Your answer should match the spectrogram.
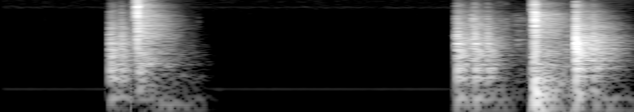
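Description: A door thuds as someone comes into a new studio: one dull knock, a pause of over a second, then a cluster of heavier, overlapping thumps and clatter. No one speaks.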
